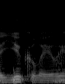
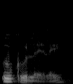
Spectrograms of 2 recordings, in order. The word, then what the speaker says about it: ukulele: I used to say ukulele until my friend Mary Hall Leach hit me to the fact when she took up the instrument that it's pronounced ukulele.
